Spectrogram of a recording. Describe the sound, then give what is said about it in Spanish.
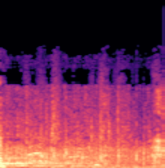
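Scattered clapping, like a small group applauding, fills the moment with dense crackling bursts while voices chatter over it throughout. “Aplausos, por favor.”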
